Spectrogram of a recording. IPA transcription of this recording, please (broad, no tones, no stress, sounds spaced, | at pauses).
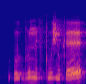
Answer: ʔ u l d̪ ɯ n̪ ĩ x tʷ ɯ ʒ ũ x ɾ ɛ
